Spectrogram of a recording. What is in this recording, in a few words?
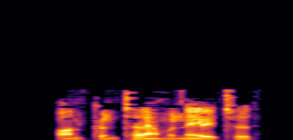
"uncontaminated", English; adjectives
